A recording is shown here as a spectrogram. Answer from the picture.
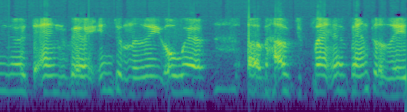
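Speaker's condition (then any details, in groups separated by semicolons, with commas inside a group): ALS; all limbs affected except left hand, declined tracheostomy; about 2.5 years since diagnosis, progressive; voice unrecognizably changed, visible speaking difficulty, expects respiratory failure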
